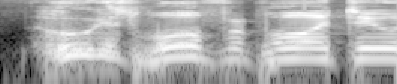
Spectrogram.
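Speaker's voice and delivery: rough, scratchy, creaky rasp. Retelling a question asked on a show: imitating Pat McAfee's raspy voice. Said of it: "in his raspy-ass voice".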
